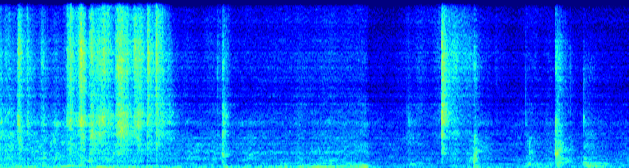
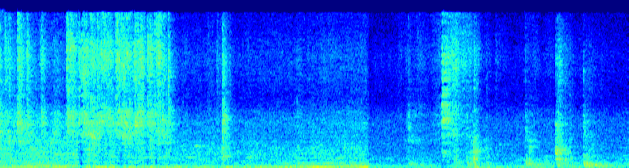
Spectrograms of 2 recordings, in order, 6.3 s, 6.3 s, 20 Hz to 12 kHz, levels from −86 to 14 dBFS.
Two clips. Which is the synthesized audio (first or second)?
first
